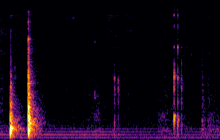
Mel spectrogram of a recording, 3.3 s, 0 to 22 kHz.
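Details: McCormick Deering 3 hp type M engine fuel pump, rebuilt with reground check-ball seat and new solder, stroked by hand: a few crisp, evenly spaced clicks and soft knocks as the check balls seat cleanly; normal fuel pump operation.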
